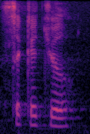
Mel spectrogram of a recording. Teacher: Word stress on the first syllable.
